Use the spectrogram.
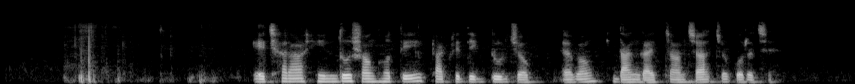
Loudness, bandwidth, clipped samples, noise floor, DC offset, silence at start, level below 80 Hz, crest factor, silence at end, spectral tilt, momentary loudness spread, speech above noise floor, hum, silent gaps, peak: -20 LUFS; 7.4 kHz; under 0.1%; -66 dBFS; under 0.1%; 0.8 s; -58 dBFS; 18 dB; 0.8 s; -7.5 dB/octave; 13 LU; 47 dB; none; none; -2 dBFS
